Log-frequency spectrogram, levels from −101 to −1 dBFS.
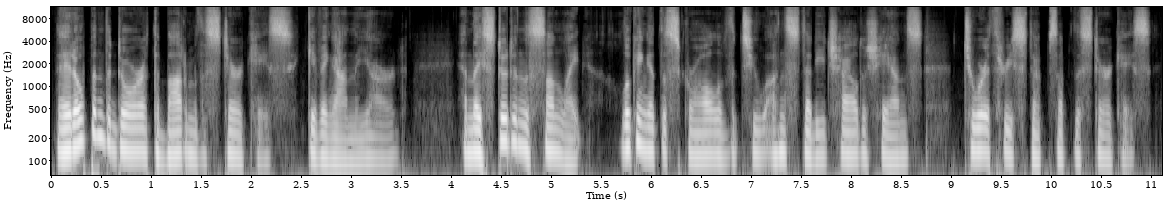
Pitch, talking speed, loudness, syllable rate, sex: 120 Hz, 205 wpm, -22 LUFS, 5.4 syllables/s, male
